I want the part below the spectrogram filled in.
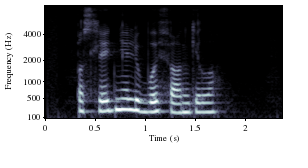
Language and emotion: Russian, neutral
